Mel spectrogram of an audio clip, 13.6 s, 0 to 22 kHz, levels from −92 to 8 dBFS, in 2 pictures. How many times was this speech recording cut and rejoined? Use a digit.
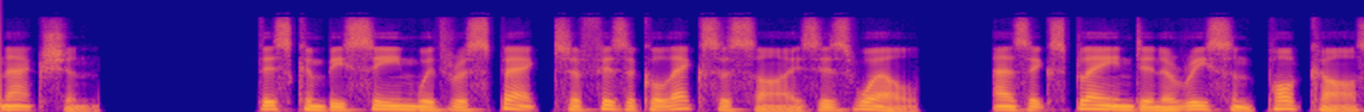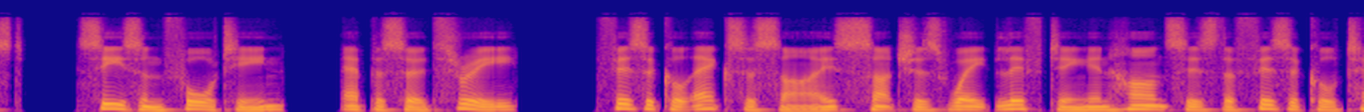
0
